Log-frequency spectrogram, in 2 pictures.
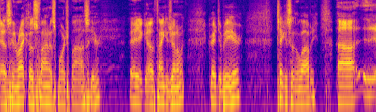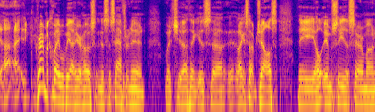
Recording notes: live at the Country Club of Virginia for the Dominion Energy Classic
